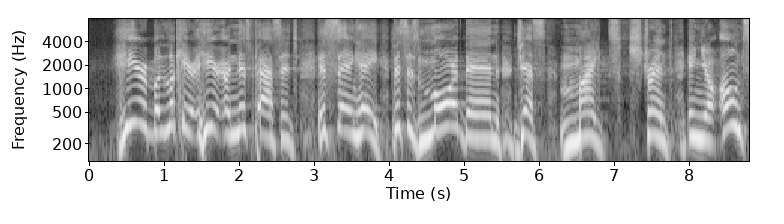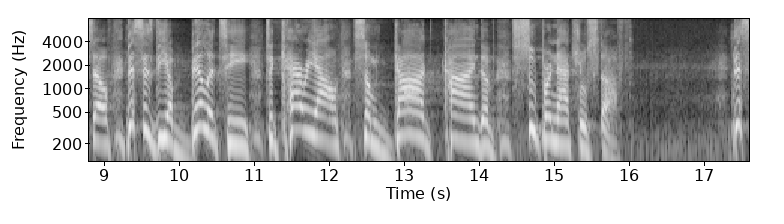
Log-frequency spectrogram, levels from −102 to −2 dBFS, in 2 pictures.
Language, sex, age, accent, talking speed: English, male, 40-59, American, 125 wpm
